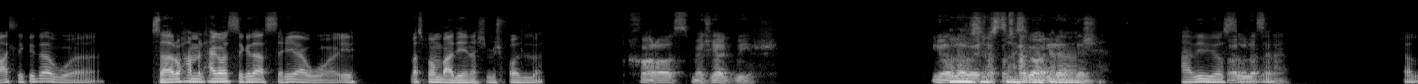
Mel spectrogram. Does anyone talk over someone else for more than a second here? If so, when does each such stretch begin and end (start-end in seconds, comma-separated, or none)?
9.5-11.0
